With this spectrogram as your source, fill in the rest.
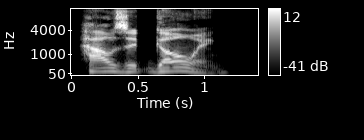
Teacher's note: It sounds more like how's it going? The S from how's links to the I in it. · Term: connected speech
